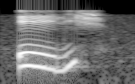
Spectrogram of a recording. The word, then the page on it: eelig: Bas-Rhin; Herrlisheim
